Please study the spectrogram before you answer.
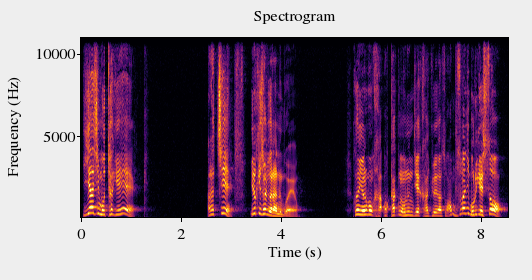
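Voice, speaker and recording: Animated Korean pastor, high lively voice. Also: male voice. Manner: animated, conversational preaching with rhetorical questions to the congregation. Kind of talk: sermon.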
